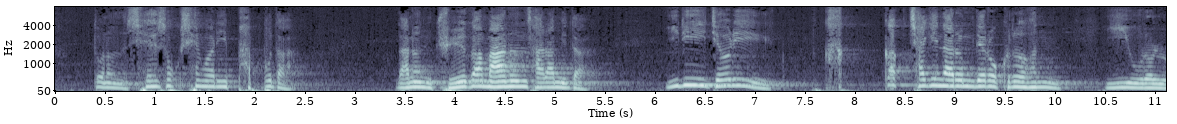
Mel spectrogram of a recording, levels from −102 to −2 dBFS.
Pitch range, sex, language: 125-170 Hz, male, Korean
